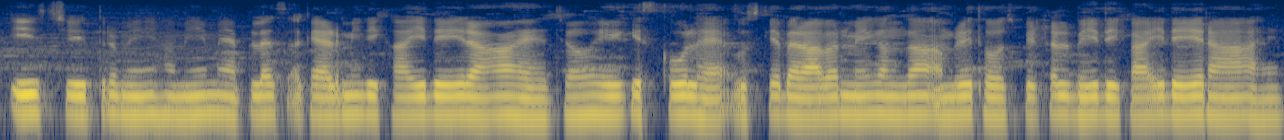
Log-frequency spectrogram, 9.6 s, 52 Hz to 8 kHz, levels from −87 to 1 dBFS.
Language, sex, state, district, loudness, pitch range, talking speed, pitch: Hindi, male, Uttar Pradesh, Shamli, -17 LUFS, 120-130 Hz, 155 wpm, 125 Hz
